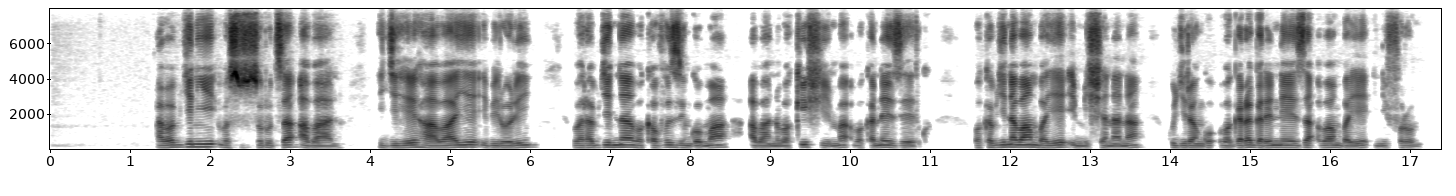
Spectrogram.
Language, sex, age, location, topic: Kinyarwanda, male, 25-35, Burera, government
